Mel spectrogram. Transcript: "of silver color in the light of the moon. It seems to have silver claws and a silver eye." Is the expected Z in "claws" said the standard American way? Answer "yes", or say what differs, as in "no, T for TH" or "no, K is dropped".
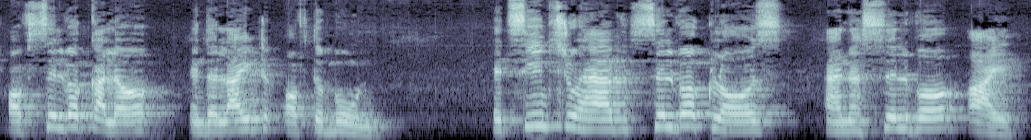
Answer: yes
